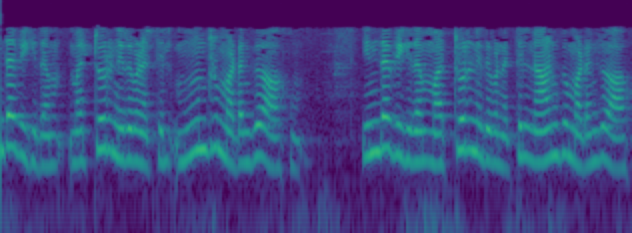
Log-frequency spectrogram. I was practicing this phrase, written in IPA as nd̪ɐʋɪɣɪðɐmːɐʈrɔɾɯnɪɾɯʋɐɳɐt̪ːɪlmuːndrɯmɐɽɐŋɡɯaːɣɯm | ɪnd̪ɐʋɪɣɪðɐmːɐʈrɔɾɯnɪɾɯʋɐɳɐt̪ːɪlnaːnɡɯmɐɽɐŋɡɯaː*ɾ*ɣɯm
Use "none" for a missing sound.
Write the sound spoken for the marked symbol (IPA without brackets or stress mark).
none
